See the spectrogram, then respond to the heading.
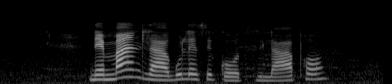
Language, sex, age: Swati, female, 24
